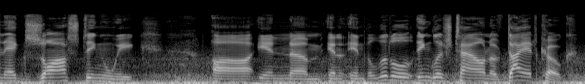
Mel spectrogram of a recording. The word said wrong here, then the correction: Didcot: No, what's it called? What was it called? – Didcot. – Excuse me, Didcot. Americans never know how to pronounce English towns.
